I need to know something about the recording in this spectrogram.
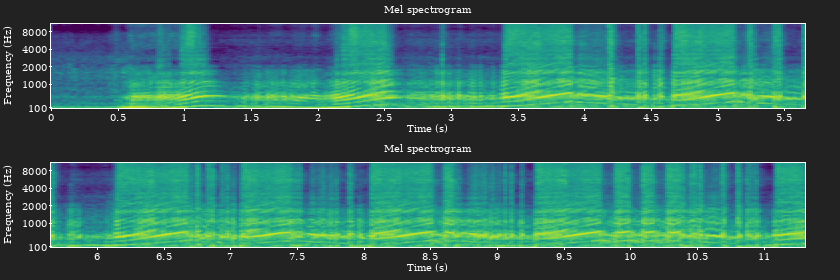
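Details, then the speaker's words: Engine with rod knock revved hard repeatedly outdoors: metallic knock over each rise and fall of revs; rod bearing knock, engine later seized and would not turn over. "I'm gonna stick you out here so you can hear about it I want to see if we get some Flames though so I mean with a rod knock let's see if we can get some [ __ ] Flames"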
